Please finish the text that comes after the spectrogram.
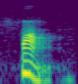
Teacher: Oral passage is blocked by pressing the back of your tongue against the soft palate.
